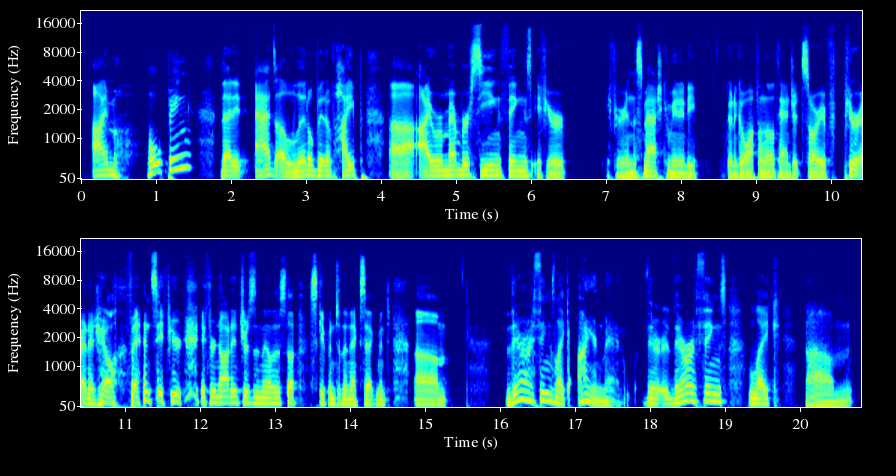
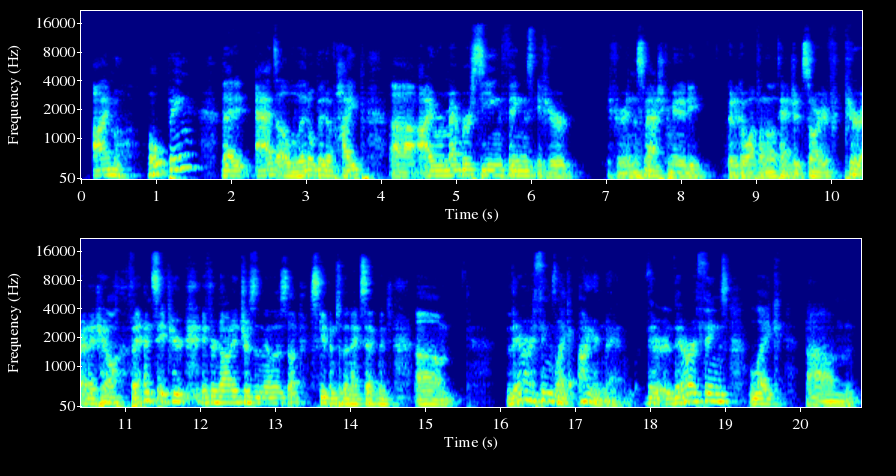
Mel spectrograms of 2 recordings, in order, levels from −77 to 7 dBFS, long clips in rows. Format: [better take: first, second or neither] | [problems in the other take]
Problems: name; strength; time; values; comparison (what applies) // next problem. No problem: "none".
first | off-mic speech; far // room echo; very slight; dies away in 0.3 s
